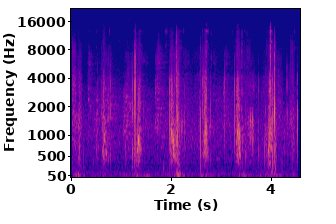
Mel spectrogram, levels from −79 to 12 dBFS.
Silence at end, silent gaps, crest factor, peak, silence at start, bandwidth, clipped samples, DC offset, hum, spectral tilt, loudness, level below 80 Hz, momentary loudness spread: 0.05 s; none; 30 dB; 0 dBFS; 0 s; 16 kHz; under 0.1%; under 0.1%; none; -0.5 dB/octave; -28 LUFS; -52 dBFS; 16 LU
